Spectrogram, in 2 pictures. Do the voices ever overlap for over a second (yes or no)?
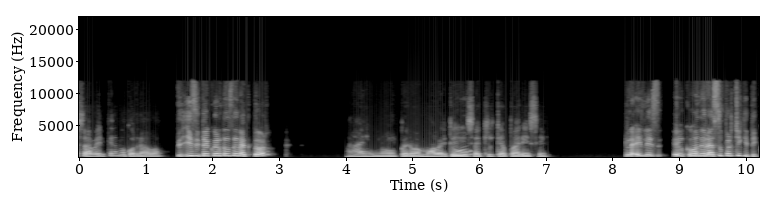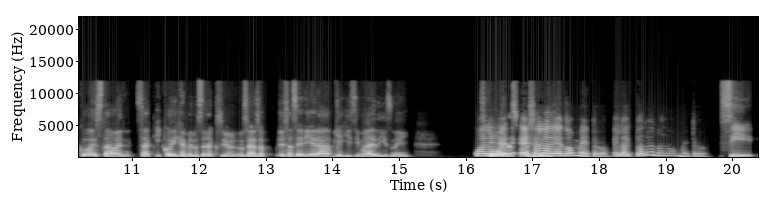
yes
